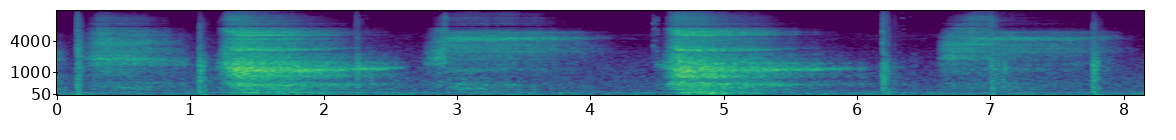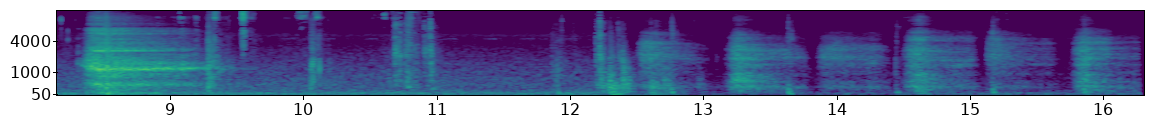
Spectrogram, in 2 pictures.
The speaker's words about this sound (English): Deep breaths.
